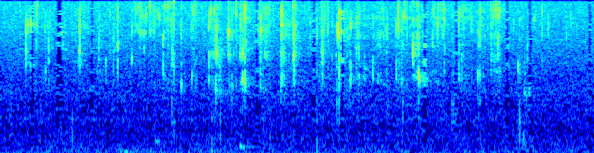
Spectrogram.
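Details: Domestic cat chewing fried egg at close range, giving rapid moist smacking and crunchy bite clicks that come in uneven bursts over a low, quiet room hum.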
